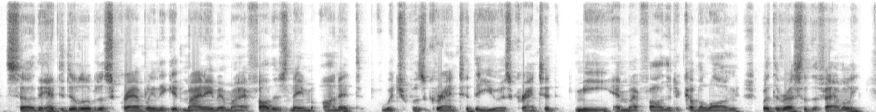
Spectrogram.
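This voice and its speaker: A man's voice: low voice, level tone, fairly quick, hardly any pauses. A middle-aged man from Cuba, a company president, telling his family's immigrant story in an earnest, grateful way. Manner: earnest, grateful, repeats words when starting a thought. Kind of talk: reflective storytelling interview. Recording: music bed underneath.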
